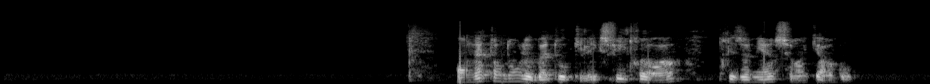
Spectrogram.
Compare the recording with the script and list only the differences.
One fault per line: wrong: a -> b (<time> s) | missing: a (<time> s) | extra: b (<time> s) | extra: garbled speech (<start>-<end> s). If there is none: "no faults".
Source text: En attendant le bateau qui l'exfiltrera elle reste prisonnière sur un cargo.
missing: elle reste (6.8 s)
